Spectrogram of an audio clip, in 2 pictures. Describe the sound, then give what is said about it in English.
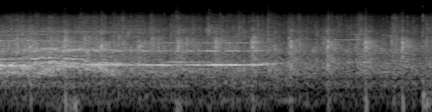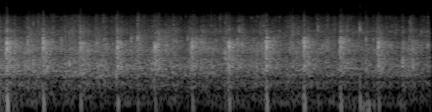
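An audience in Alaska welcoming new church members breaks into loud, sustained applause, with some voices and cheers over the start, then the clapping thins into scattered, rhythmic hand claps as it winds down. “Come on, give them a warm, warm hand clap.”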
